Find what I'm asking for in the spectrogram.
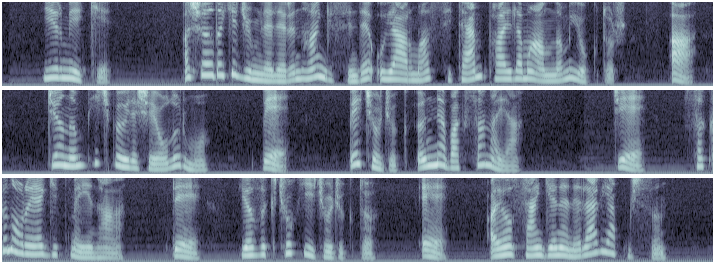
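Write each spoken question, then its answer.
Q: Aşağıdaki cümlelerin hangisinde uyarma, sitem, paylama anlamı yoktur?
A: D: Yazık, çok iyi çocuktu.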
